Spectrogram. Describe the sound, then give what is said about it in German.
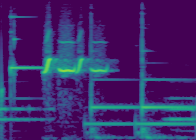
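Smartphone notification chimes: several bright electronic dings overlap in quick succession, each a clear ringing tone that decays, with no voices. “Aber dann kam der Samstag und bei Lucia und mir haben ziemlich zeitgleich die Handys angefangen, verrückt zu spielen.”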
